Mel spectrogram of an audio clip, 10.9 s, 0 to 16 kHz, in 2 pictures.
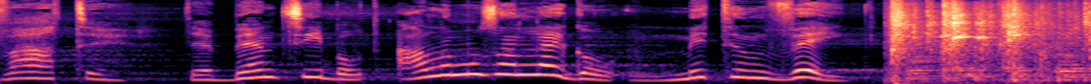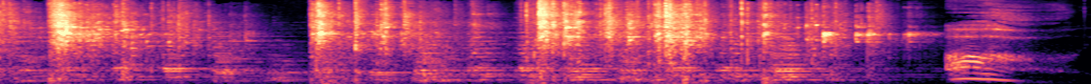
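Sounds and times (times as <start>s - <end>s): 
speech: 0.0s - 5.6s, 10.2s - 10.6s
many small Lego plastic pieces clattering from a large palace crashing apart: 4.4s - 10.3s.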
